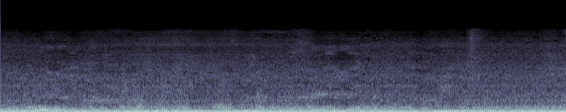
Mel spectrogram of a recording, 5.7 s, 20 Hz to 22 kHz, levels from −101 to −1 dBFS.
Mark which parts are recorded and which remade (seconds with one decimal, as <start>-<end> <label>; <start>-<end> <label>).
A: 0.0-0.4 recorded; 0.4-2.6 remade; 2.6-3.1 recorded; 3.1-3.6 remade; 3.6-4.1 recorded; 4.1-4.6 remade; 4.6-5.7 recorded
